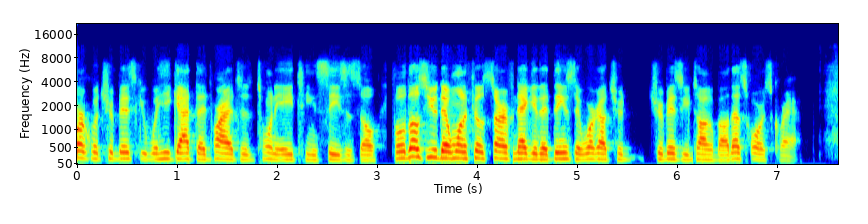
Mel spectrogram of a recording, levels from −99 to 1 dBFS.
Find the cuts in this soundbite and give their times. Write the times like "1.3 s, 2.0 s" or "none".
1.3 s, 3.1 s, 4.4 s, 6.2 s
